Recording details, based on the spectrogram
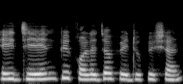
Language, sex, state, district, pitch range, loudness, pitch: Bengali, female, West Bengal, North 24 Parganas, 230-255 Hz, -14 LUFS, 235 Hz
